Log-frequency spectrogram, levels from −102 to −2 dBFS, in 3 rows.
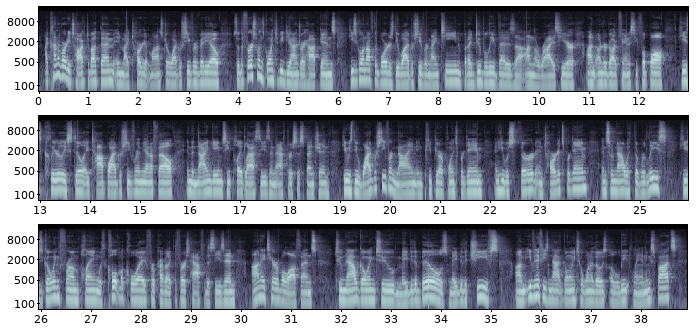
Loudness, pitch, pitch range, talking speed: -28 LUFS, 120 Hz, 115-130 Hz, 215 wpm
